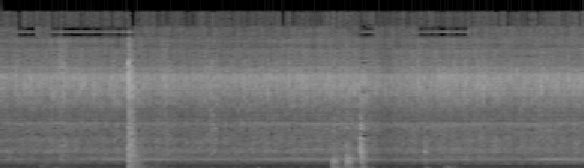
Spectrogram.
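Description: A single wooden knock about two seconds in, then a quick run of knocks and clatter around four and a half seconds, over a steady machine hum.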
